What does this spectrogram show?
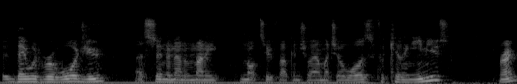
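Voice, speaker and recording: Talking very fast with a New Zealand accent, a man uses a fairly low pitch that swings very widely. Vocal fry comes through, and there is audible room echo. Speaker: podcast host. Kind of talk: casual chat.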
